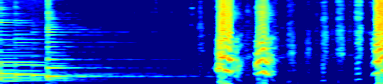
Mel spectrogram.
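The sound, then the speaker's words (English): A dog whimpers with a drawn-out, high whine, then breaks into several loud, close barks with a few soft yips in between. “Coming home to a warm, loving welcome every single time with a wagging tail and a smiling snout can be such a tonic for exhausted parents.”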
